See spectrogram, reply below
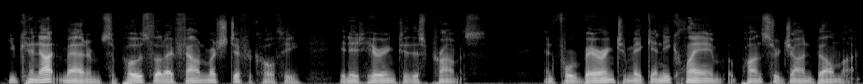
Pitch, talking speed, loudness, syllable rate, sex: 85 Hz, 165 wpm, -21 LUFS, 5.3 syllables/s, male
